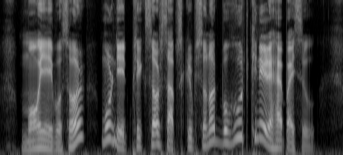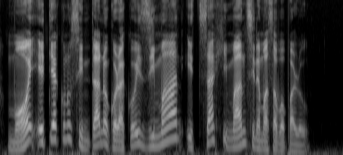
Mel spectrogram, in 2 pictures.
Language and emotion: Assamese, happy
